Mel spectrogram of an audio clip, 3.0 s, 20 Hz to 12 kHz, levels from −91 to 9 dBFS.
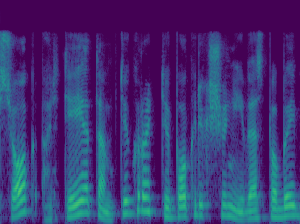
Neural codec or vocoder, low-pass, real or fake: codec, 16 kHz, 2 kbps, X-Codec, HuBERT features, trained on general audio; 7.2 kHz; fake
